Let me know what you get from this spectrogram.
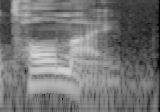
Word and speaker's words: Ptolemy: You have the Greco-Egyptian Empire, controlled by first originally General Ptolemy, P-T-O-L-E-M-Y, a silent P, the Ptolemaean Empire, based in Alexandria, what we call the Greco-Egyptian Empire.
